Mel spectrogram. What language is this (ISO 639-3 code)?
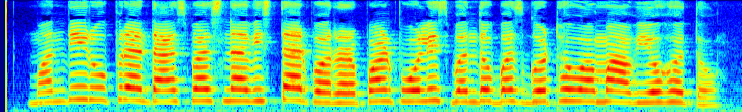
guj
